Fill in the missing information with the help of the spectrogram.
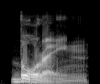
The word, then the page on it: borane: British English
